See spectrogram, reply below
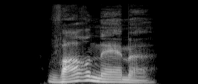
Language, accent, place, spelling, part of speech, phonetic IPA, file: German, Germany, Berlin, wahrnähme, verb, [ˈvaːɐ̯ˌnɛːmə], De-wahrnähme.ogg
- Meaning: first/third-person singular dependent subjunctive II of wahrnehmen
